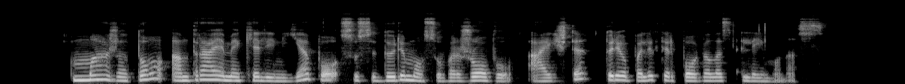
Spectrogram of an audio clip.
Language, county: Lithuanian, Vilnius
